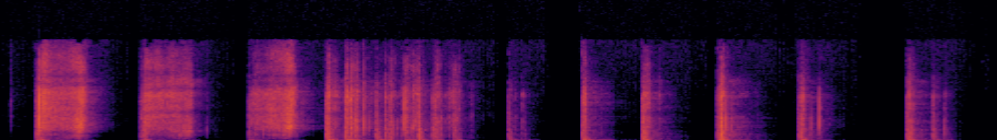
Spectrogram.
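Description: Long nails tap and scratch the sides of a large, hollow, inflated balloon with a holographic foil pattern. Each touch gives a dull, boomy low thump with a short papery rustle on top, coming in quick separate bursts and a busier run of scratching in the middle.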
